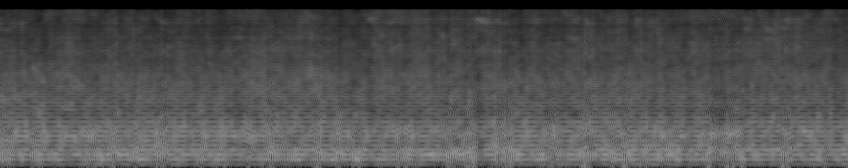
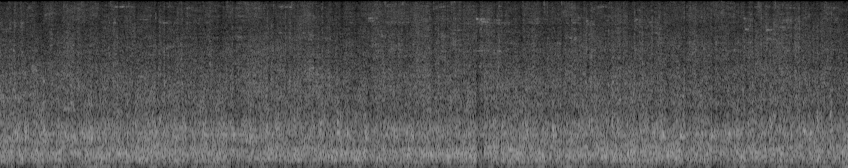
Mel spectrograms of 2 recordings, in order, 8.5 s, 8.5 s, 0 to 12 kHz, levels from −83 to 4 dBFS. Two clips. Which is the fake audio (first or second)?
first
